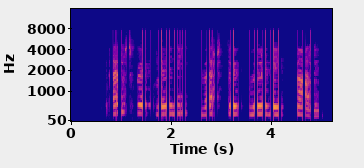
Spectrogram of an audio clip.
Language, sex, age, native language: Icelandic, male, 7, Icelandic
